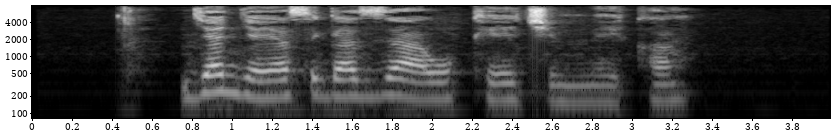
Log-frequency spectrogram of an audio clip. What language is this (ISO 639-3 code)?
lug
